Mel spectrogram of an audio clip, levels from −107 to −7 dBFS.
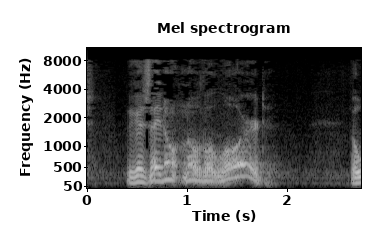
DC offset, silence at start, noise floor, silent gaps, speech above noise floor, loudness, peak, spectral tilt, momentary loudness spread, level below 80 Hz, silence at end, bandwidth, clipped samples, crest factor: under 0.1%; 0 s; -71 dBFS; none; 34 dB; -38 LUFS; -24 dBFS; -7 dB/octave; 8 LU; -82 dBFS; 0 s; 8.4 kHz; under 0.1%; 16 dB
